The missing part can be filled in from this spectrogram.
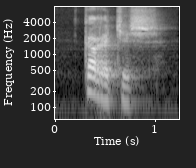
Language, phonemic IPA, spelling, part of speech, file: Dutch, /ˈkɑrəcəs/, karretjes, noun, Nl-karretjes.ogg
- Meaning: plural of karretje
